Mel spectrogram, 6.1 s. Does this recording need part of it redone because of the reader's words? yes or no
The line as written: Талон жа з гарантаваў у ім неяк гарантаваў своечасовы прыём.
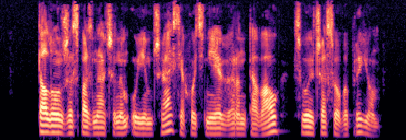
yes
